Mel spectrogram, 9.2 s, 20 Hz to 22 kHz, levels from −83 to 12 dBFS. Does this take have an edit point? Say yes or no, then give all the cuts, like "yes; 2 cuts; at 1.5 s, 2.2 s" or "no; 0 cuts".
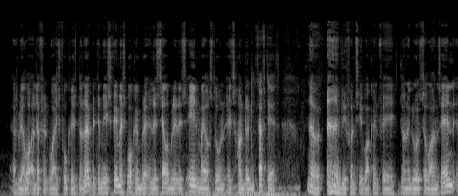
yes; 1 cut; at 6.0 s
